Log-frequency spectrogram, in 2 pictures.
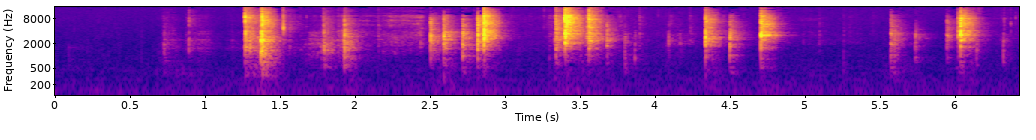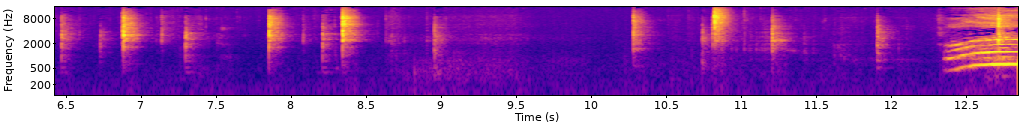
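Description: Clear plastic candy packaging crinkling and crackling as a toddler handles it, in irregular bursts of sharp crackles with short pauses.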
